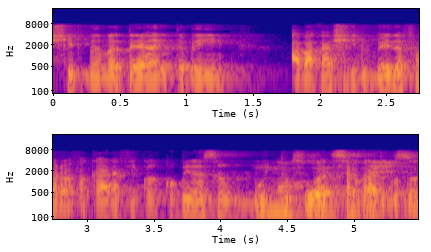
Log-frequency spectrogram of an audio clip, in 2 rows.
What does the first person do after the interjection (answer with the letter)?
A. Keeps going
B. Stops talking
B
